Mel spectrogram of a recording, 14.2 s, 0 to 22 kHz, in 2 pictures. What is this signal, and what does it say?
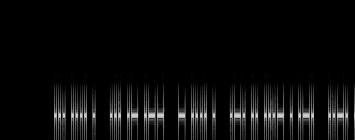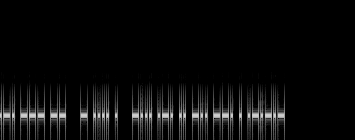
Morse code, heard as a keyed tone, about 28 wpm, 700 Hz. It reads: SHE SAW THE RIVER FROM THE BRIDGE.
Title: Sentences from Top 1200 Words 28wpm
